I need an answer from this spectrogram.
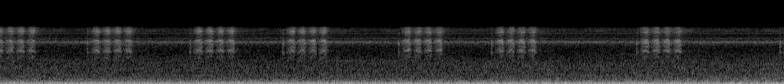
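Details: Northern true katydid giving a steady series of harsh, rasping chirps, each a quick cluster of three or four pulses, repeated roughly every second across the recording, with a low background hum.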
